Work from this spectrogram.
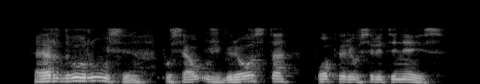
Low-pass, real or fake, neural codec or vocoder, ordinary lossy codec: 5.4 kHz; real; none; AAC, 32 kbps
